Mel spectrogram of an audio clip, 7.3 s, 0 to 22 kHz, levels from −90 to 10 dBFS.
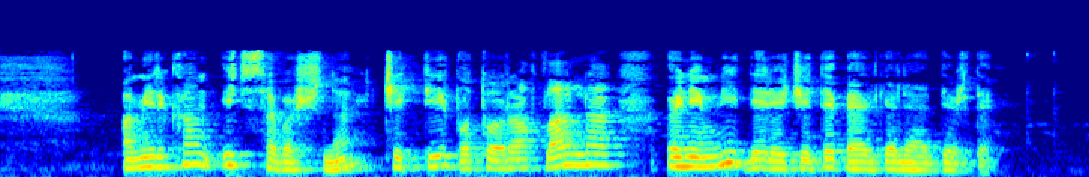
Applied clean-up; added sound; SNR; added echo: none; none; none; none.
